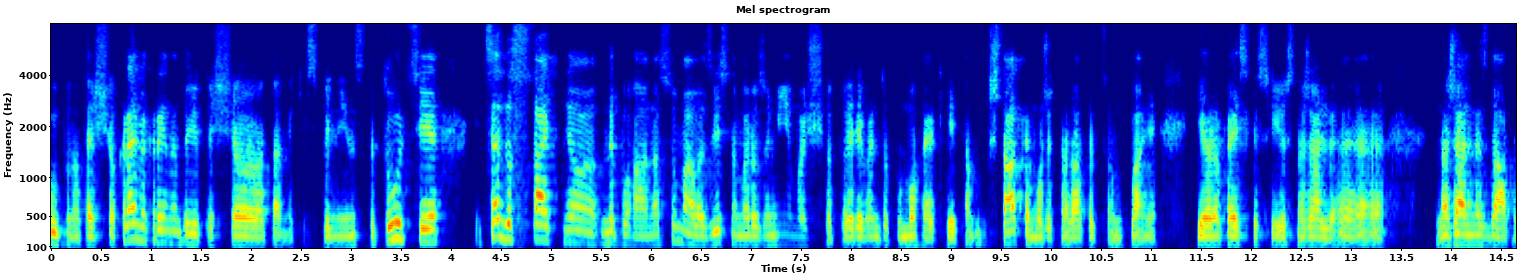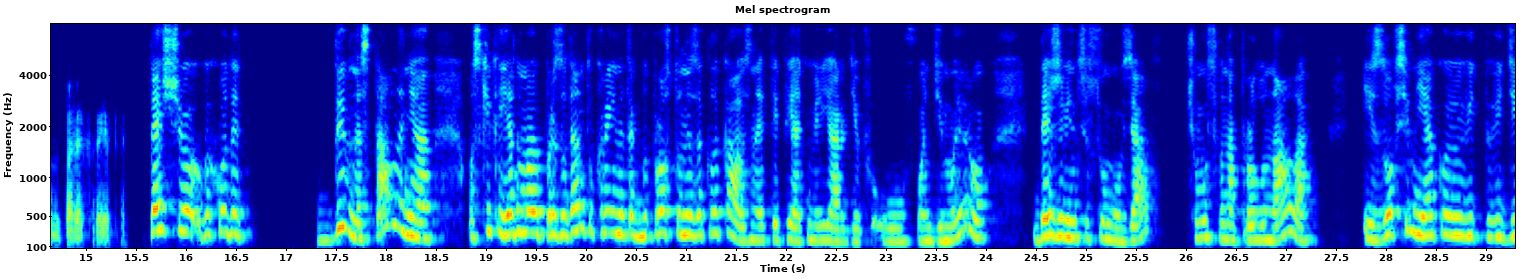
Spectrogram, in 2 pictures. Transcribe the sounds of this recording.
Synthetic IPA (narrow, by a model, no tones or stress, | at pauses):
kupʊnɐt̪ɛʃt͡ʃɔːkɾɛmʲikɾɐjinɪd̪ɐjut̚ʲt̪ɛʃt͡ʃɔt̪ɑ̰mjɐkʲi̥sʲspʲilʲnʲiinst̪ɪt̪ut͡sʲijiit̪sɛd̪ɔst̪ɑtʲnʲɔnɛpɔɦɑnɐsumɐːlˠɛzʲʋʲisnɔmɪɾɔzʊmʲijemɔʃt͡ʃɔt̪ɔ̰jɾʲiʋenʲd̪ɔpɔmɔɦɪjɐkʰijt̪ɑ̰mʃt̪ɑt̪ɪmɔʒʊtʲnɐ̰d̪ɑ̰t̪ɪwt͡sʲɔ̰mʊplˠɑ̰nʲḭjewɾɔpɛjsʲkɪjsɔ̰juznɐ̰ʒɑl̰ʲ | nɐʒɑlʲnɛzd̪ɑt̪ɪnpḛɾḛkɾɪ̰t̪ɪ̥ | t̪ɛʃt͡ʃɔʋɪxɔd̪ɪtʲ | d̪ɪwnɛst̪ɑwnenʲːɐɔskʲilʲkɪjad̪umɐjʊpɾezɪd̪ɛnt̪ʊkɾɐjinɪt̪ɑɡ̚bɪpɾɔst̪ɔnɛzɐklˠɪkɑwznɐjt̪ɪpʲjatʲmʲilʲjɑrdʲiwufɔnʲdʲimɪɾʊ | d̪ɛjʒɛʋint͡sʲusumʊwzʲɑw | t͡ʃɔmusʲʋɔnɑpɾɔlˠʊnɑlˠɐ | izɔwsʲimnʲijakɔjʊʋʲid̪̚pɔʋʲidʲi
